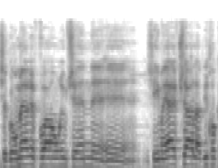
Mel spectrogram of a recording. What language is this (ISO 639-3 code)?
heb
